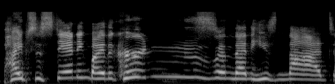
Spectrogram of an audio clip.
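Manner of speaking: high, drawn-out singsong squeal of delighted fright; thrilled squeal. Real, not acted. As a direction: squeal the scary reveal, stretching the words out high. Thrilled retelling of scary reveal.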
